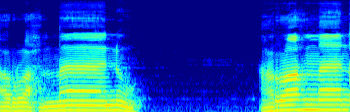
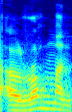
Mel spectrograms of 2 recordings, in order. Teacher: alif lam bertemu dengan salah satu huruf Syamsiah yaitu huruf ro maka cara baca harus dimasukkan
